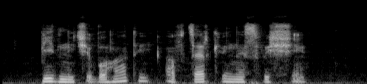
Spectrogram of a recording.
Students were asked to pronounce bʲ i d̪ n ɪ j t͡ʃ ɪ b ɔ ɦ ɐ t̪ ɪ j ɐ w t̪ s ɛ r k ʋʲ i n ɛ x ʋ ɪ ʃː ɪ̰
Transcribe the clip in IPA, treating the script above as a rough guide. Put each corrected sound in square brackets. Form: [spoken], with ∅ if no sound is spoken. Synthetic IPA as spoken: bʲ i d̪ n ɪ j t͡ʃ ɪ b ɔ ɦ [ɑ] t̪ ɪ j ɐ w t̪ s ɛ r k ʋʲ i n ɛ [s] ʋ ɪ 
